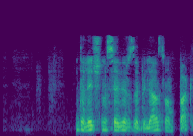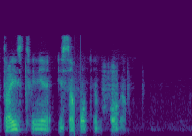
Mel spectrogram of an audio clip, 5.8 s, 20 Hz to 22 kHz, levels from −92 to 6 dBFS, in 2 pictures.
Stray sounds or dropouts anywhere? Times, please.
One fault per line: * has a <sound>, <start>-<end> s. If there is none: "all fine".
* has a dropout, 4.0-4.1 s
